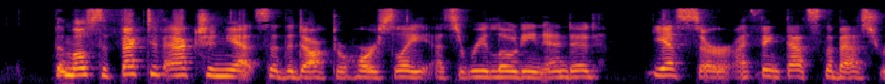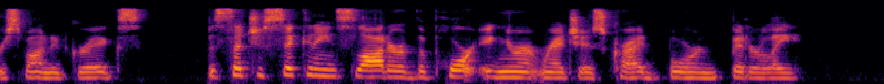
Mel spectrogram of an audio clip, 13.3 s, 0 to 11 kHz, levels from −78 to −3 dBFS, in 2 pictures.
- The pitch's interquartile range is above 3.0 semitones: Yes, average, 3.5 semitones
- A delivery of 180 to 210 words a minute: No, average, 155 wpm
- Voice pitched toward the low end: No, high, 195 Hz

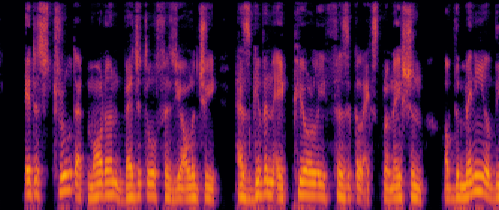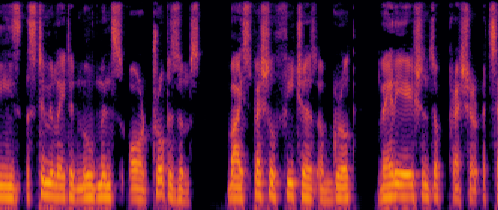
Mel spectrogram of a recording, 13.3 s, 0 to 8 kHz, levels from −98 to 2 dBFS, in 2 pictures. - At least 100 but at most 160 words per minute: Yes, average, 140 wpm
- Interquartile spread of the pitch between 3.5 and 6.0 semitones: No, average, 3.1 semitones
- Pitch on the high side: No, low, 120 Hz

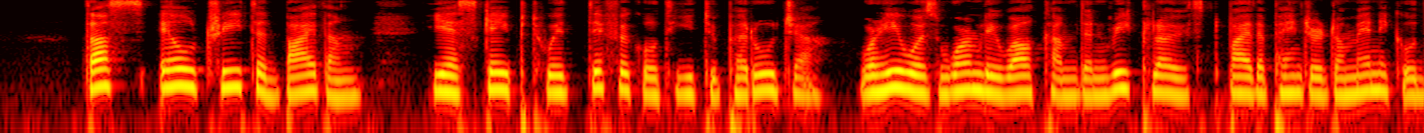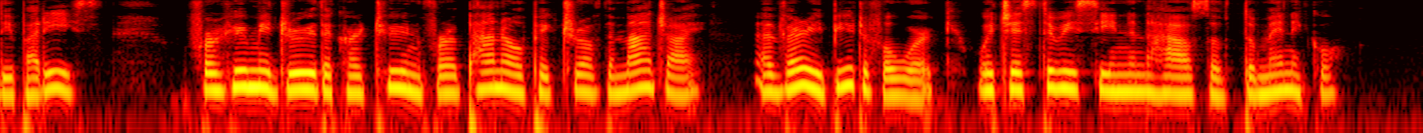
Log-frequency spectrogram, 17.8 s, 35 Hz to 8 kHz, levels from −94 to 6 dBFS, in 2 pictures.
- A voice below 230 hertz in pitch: Yes, medium, 185 Hz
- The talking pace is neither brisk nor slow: Yes, average, 170 wpm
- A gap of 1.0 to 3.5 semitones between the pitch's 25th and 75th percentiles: Yes, average, 3.1 semitones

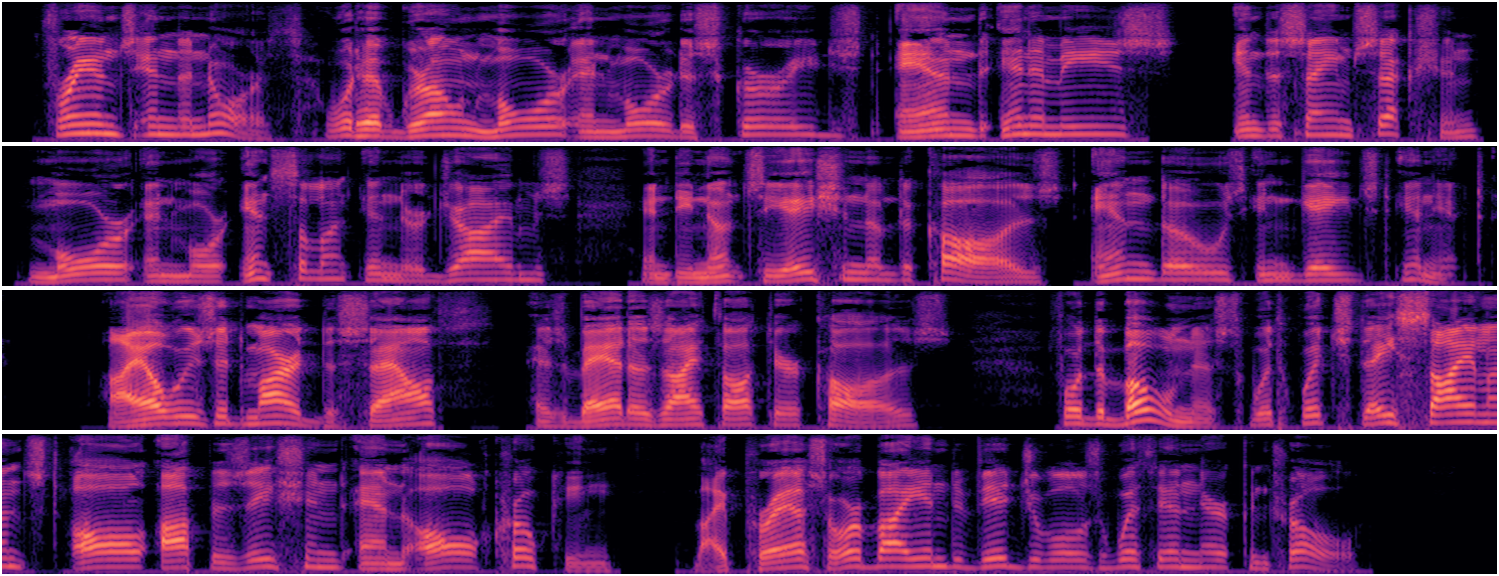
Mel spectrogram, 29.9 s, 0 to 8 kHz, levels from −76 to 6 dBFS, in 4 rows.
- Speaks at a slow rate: Yes, slow, 130 wpm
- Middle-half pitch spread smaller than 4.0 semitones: No, average, 5.2 semitones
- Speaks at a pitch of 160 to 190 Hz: No, medium, 145 Hz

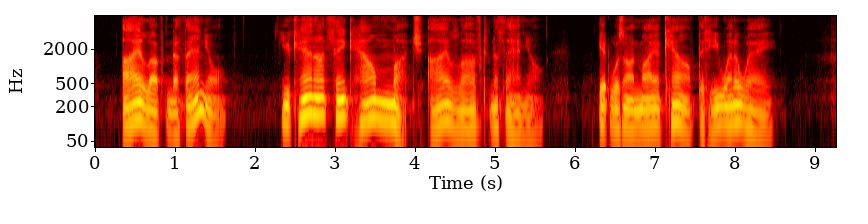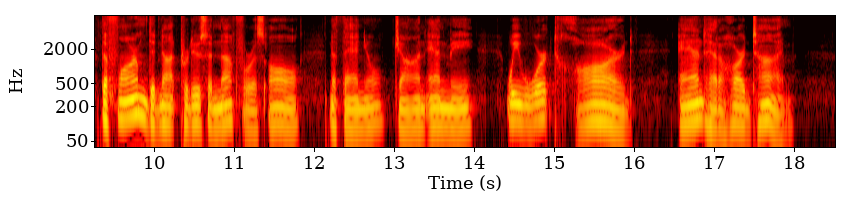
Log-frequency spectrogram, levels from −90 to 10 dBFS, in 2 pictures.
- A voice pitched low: Yes, very low, 95 Hz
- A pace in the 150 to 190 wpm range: No, slow, 135 wpm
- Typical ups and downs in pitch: Yes, average, 3.8 semitones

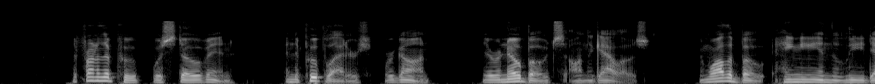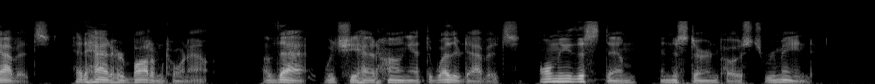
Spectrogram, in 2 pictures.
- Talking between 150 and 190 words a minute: Yes, average, 180 wpm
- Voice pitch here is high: No, low, 100 Hz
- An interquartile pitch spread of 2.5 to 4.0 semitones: Yes, average, 3.7 semitones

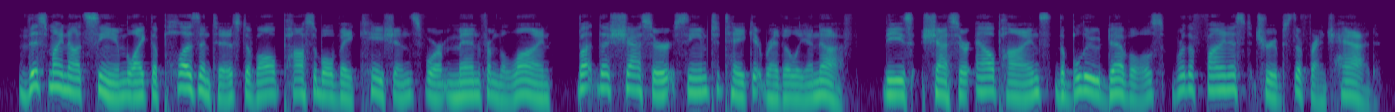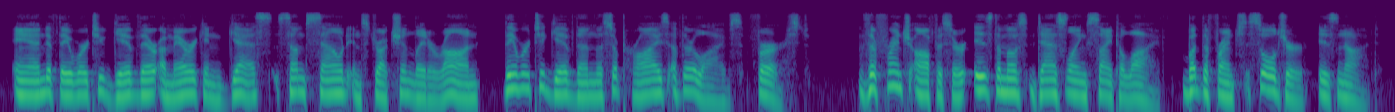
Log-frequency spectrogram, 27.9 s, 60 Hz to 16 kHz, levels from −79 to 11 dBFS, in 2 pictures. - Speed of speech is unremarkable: Yes, average, 170 wpm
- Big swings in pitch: No, average, 3.9 semitones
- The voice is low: No, medium, 145 Hz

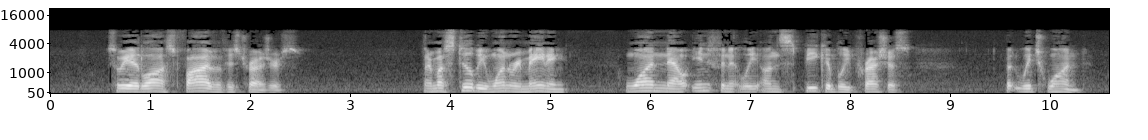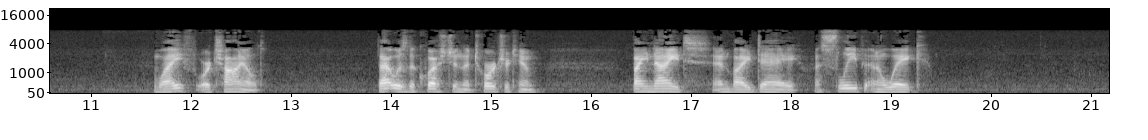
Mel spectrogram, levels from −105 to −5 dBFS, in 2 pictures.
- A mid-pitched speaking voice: No, low, 120 Hz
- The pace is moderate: No, slow, 115 wpm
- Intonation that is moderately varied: Yes, average, 3.4 semitones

